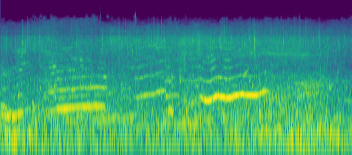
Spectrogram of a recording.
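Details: A humpback whale sings long, wavering moans that slide up and down, part of a male's courtship song, in the Indian Ocean off northwest Australia, at a calving nursery and mating ground.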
